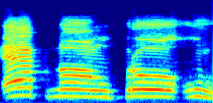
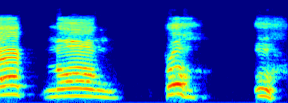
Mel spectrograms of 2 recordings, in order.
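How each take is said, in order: First: Slow এক নং প্র উ, piece by piece; read-out abbreviation. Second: এক নং, then প্র and উহ cut off with an h; spaced "ek nong, proh, uh"; visarga read literally. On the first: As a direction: open vowels on প্র and উ, spaced apart. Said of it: "তাহলে উচ্চারণ হবে কি?". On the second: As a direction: puff the ends of প্র and উহ. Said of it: "এরকম". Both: Shown as a demonstration.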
